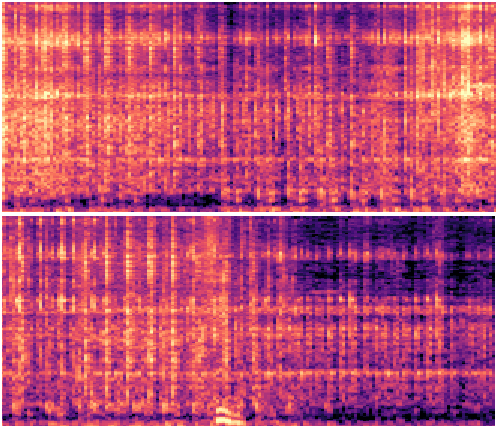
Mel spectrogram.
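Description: A fast, steady rattle of furniture shaken by a nervously jiggling leg, easing off about five seconds in.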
